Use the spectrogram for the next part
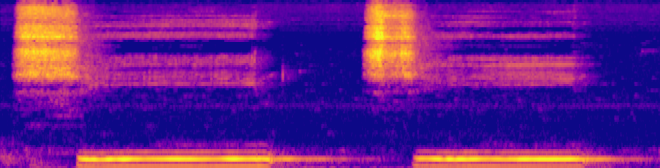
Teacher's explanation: جب زبان کا درمیان اوپر والے تالو سے لگے تو اس سے شین ادا ہوتا ہے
